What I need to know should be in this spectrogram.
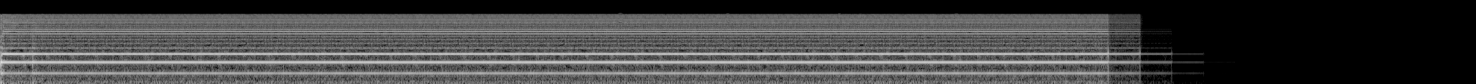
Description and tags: Harsh Lead - C4
This is a sample from my Q Rack hardware synth. It is part of the "Q multi 010: Harsh Lead" sample pack. The sound is on the key in the name of the file. A hard, harsh lead sound.
electronic, hard, harsh, lead, multi-sample, synth, waldorf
